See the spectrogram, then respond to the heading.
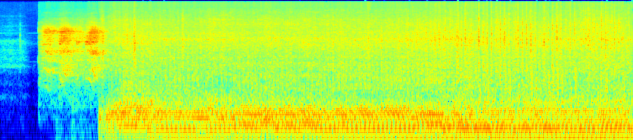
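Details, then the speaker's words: Ducati Desert X with SC Project decat and SC muffler, baffle out, recorded through a Rode Wireless Go that filters noise; brief crank then loud deep lumpy idle, a little louder, healthy with free-flowing exhaust. "Yeah, it's a little bit louder."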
